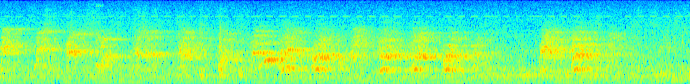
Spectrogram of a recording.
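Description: A run of faint, short high-pitched yelping and whining calls, one after another, bending in pitch, with a louder pair near the end.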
